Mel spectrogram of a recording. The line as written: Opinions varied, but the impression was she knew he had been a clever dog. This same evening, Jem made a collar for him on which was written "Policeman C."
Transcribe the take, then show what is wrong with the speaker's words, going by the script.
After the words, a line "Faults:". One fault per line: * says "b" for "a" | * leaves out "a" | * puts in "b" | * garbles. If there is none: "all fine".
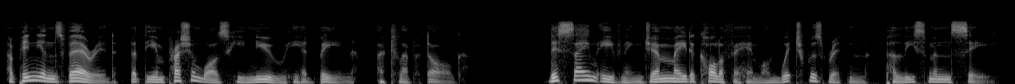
Opinions varied, but the impression was he knew he had been a clever dog. This same evening, Jem made a collar for him on which was written "Policeman C."
Faults:
* says "he" for "she"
